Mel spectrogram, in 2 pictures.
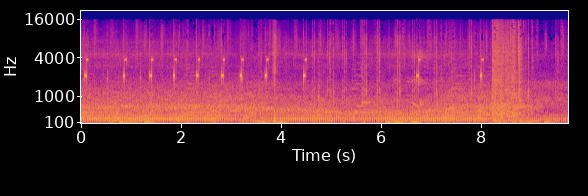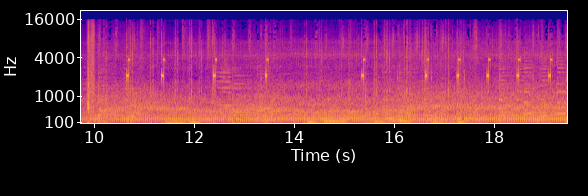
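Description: A short bright chime rings again and again as pickups are collected.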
